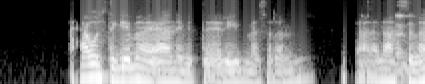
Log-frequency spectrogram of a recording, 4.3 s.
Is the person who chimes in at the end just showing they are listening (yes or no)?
yes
